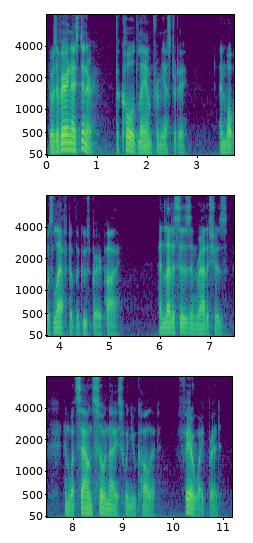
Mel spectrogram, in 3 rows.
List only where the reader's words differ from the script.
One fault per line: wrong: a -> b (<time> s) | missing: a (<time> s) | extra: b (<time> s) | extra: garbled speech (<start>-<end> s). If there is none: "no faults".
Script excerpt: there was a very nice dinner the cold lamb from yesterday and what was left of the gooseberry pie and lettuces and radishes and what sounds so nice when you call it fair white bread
no faults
